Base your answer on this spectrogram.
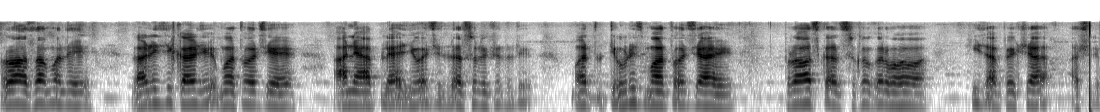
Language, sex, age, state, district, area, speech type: Marathi, male, 60+, Maharashtra, Nanded, rural, spontaneous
